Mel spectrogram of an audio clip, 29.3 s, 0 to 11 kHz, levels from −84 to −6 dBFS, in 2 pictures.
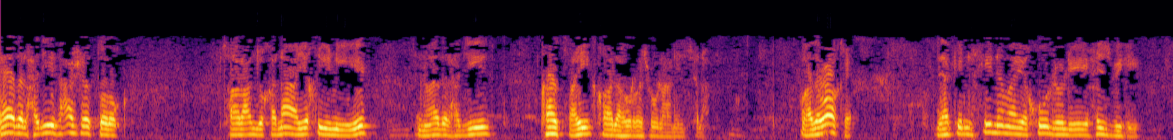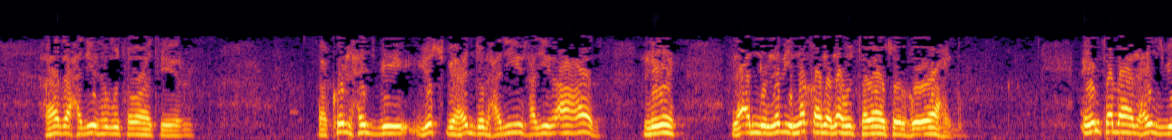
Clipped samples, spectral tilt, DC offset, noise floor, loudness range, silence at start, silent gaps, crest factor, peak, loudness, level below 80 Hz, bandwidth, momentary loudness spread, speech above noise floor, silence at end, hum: under 0.1%; -11.5 dB/octave; under 0.1%; -43 dBFS; 7 LU; 0 s; none; 14 dB; 0 dBFS; -13 LUFS; -46 dBFS; 4.7 kHz; 12 LU; 31 dB; 0 s; none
